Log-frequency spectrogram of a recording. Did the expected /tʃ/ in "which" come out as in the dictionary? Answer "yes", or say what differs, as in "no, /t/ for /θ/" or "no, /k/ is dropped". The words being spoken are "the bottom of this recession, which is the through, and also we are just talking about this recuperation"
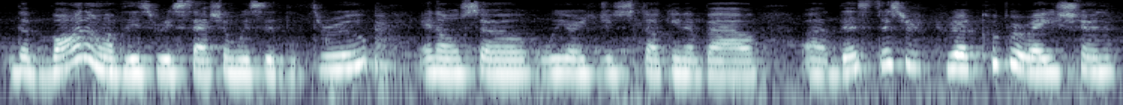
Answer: no, /s/ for /tʃ/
